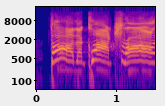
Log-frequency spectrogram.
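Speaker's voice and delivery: high, raspy, rough, impatient yelling holler. Retelling a driving lesson where a dad yelled: imitating dad yelling. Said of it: "yelling at me".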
